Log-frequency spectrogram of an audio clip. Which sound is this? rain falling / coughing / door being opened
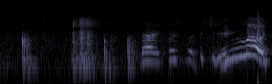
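door being opened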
